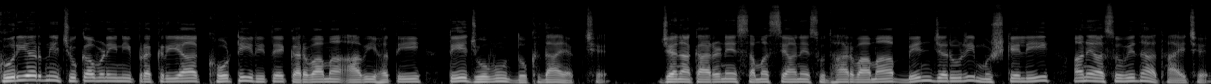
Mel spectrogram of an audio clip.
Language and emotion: Gujarati, sad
